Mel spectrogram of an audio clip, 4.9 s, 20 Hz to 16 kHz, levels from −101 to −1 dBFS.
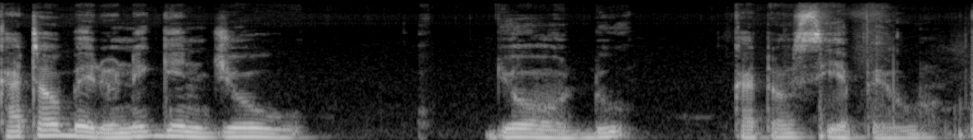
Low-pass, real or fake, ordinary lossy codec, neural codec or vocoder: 14.4 kHz; real; none; none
